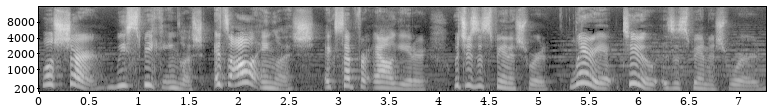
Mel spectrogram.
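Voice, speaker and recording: Bright, higher-voiced woman reciting. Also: big pitch swings, moderate pace, few pauses, soft background music. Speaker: readers theater performer. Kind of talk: scripted ensemble recitation.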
